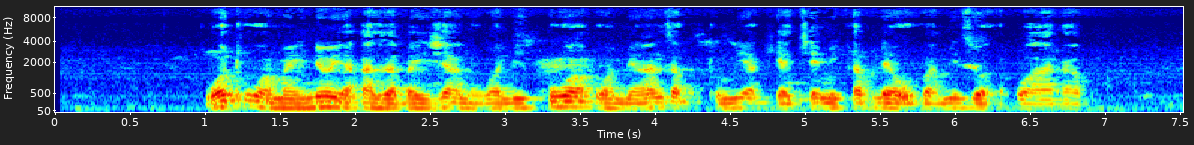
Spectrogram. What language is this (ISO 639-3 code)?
swa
